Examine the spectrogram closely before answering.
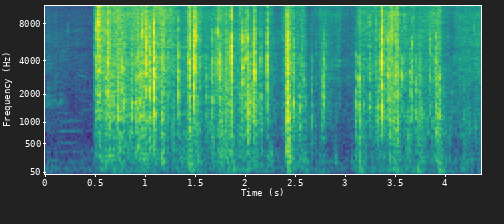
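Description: Plastic dog-treat bags crinkling and rustling as they are handled, starting about half a second in and stopping just before the end.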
